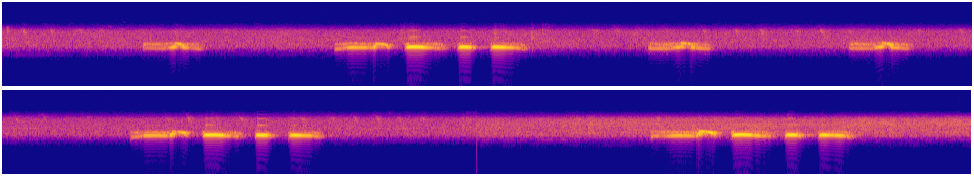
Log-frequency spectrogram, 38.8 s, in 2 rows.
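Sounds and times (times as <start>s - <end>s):
birds: 0.0s - 4.9s, 6.6s - 36.6s
Mourning Dove: 0.0s - 38.7s.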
